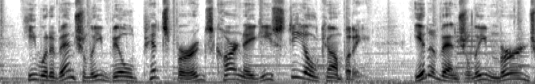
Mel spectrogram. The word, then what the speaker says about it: Carnegie: Carnegie, who actually pronounced his name Carnegie, was a Scottish-American industrialist who spearheaded the advance of the American steel industry.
